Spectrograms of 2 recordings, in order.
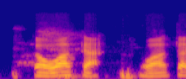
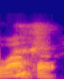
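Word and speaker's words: وقعت: Waka ini waqo. Qaf bukan waka ya. Waqo.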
